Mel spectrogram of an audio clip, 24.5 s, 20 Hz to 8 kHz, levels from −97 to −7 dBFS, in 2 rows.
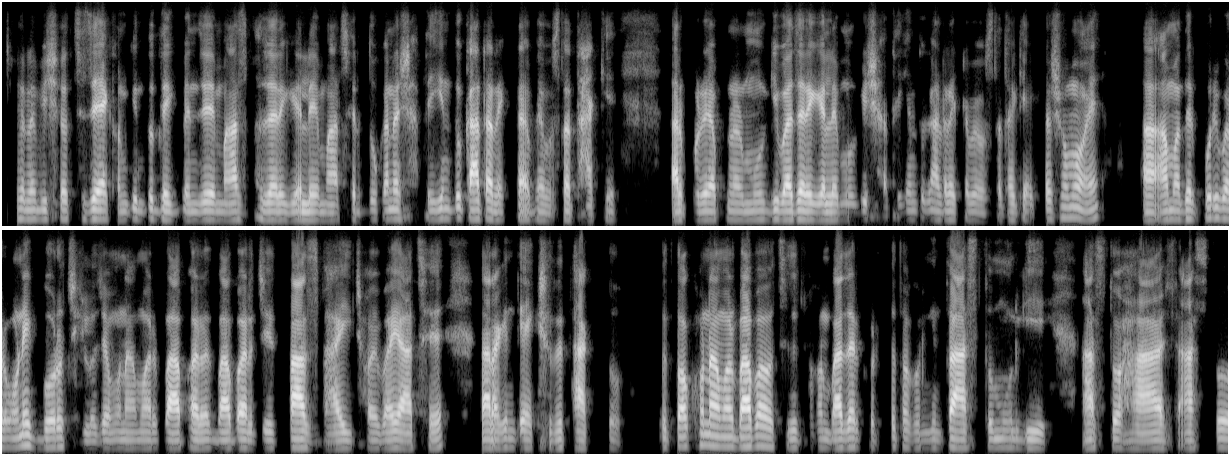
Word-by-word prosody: আসলে 120 -2 -4
বিষয় 120 - -4
হচ্ছে - - -18
যে 125 - +6
এখন 110 - -12
কিন্তু 115 -1 -7
দেখবেন 110 0 -2
যে, 115 - +4 0.2
মাছ 110 +1 +3
বাজারে 110 -3 +2
গেলে 110 +1 +1 0.2
মাছের 105 - -4
দোকানের 120 +1 -2
সাথে - - -13
কিন্তু 130 +1 -4
কাটার 120 0 +6
একটা - - -2
ব্যবস্থা - - -3
থাকে। - - -5 0.6
তারপরে 115 0 +1
আপনার 110 0 -6
মুরগি 115 +1 -7
বাজারে 115 0 +6
গেলে 110 0 +3
মুরগির 110 -1 -6
সাথে - - -13
কিন্তু 115 -1 -14
কাটার 115 0 -3
একটা - - -13
ব্যবস্থা 100 -2 -11
থাকে। 110 -2 -8
একটা - - -7
সময় 135 -4 -1 0.5
আ - - +7 0.2
আমাদের 120 +1 -1
পরিবার 135 -3 -2
অনেক 140 +3 +2
বড় 120 +1 +2
ছিল। - - -12
যেমন 110 0 -5
আমার 105 0 -4
বাবার, 105 +1 +5 0.2
বাবার 110 +1 +4
যে 110 - -5 0.2
৫ 115 -1 +8 0.2
ভাই, 100 +2 +1 0.2
৬ 105 0 -5
ভাই 110 +1 +4
আছে, - - -8 0.5
তারা 110 0 +6
কিন্তু 115 -1 -11
একসাথে 100 - -5
থাকত। - - +1 0.5
তো - - -10 0.2
তখন 130 +4 +1
আমার 125 0 +2
বাবা 125 +2 +7
হচ্ছে 120 - -7
যে 115 - -8
যখন 115 - -11
বাজার 115 +2 +4
করত, - - -17 0.2
তখন 110 -2 -8
কিন্তু 105 -2 -9
আস্ত 110 - -9 0.2
মুরগি, 110 -1 -8 0.5
আস্ত - - -5 0.2
হাস। 105 +1 +4 0.2
আস্ত 105 - -6
115 Hz, 170 wpm, -24 LUFS, 110-120 Hz, 0.6 s, ৫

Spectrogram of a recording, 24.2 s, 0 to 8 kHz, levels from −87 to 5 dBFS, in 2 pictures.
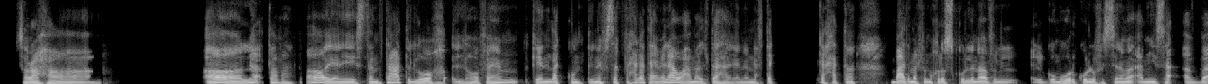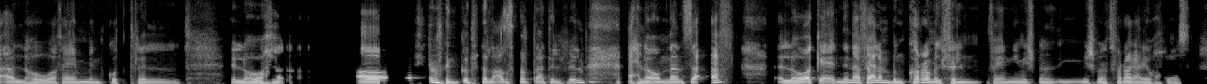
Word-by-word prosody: صراحة 110 -4 +1 1.2
آه، 130 -4 +6
لأ 135 +6 +1
طبعًا، 130 -3 -1
آه، 155 +2 +4
يعني 110 -1 +1
استمتعت 115 +9 0
اللي 115 -2 +1
هو 130 +2 +5
خ 95 - -5
اللي 110 -2 -5
هو 120 - 0
فاهم، 135 +2 0
كإنّك 130 +3 0
كنت 115 -1 -4
نِفْسك 125 +4 0
في 125 - -6
حاجة 135 +2 -1
تعملها 135 +4 +2
وعملتها، 115 -3 0
يعني 95 0 -7
أنا 100 +1 -3
افتك 120 +3 -5 0.4
حتّى 130 -1 -2 0.4
بعد 125 - +3
ما 120 - +3
الفيلم 130 +3 -2
خلص 135 0 +2
كُلّنا 120 +1 +1
في 115 - -9
ال 100 -5 -6 0.2
الجمهور 110 +6 0
كُلّه 135 -1 +1
في 130 - -7
السينما 130 +1 +2
قام 125 +1 -2
يصقَّف 110 -4 -2
بقى 115 +4 -1
اللي 115 -2 -3
هو 115 +1 0
فاهم، 115 +2 -2
من 110 -4 -3
كُتر 120 +2 -5
ال 105 +1 -7 0.5
اللي 115 -1 0
هو 125 +3 +4
خ - - -1 0.9
آه، 140 +1 +8 0.7
من 130 -6 +4
كُتر 165 0 +1
العظمة 140 +1 -1
بتاعة 135 -3 -4
الفيلم 140 +5 -2 0.5
إحنا 125 -4 +2
قُمنا 145 +2 +2
نصقَّف 150 - 0 0.4
اللي 115 +1 +2
هو 150 +4 +7
كإنّنا 140 +4 +1
فعلًا 160 0 +4
بنكرّم 150 +4 +3
الفيلم 115 -5 -1
فاهمني، 115 +2 -3
مش 115 -1 -4
بن 105 -4 -5 0.3
مش 105 - -2
بنتفرّج 110 +3 -2
عليه 105 +2 -2
وخلاص. 100 +1 -9
120 Hz, 170 wpm, -22 LUFS, 110-135 Hz, 1.2 s, آه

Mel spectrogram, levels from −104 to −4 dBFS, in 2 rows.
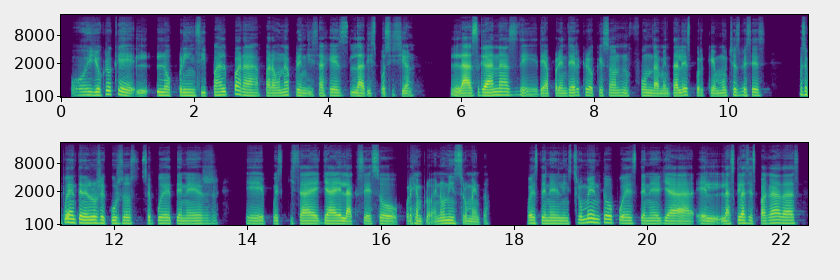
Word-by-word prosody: Uy, 150 +1 -3
yo 150 0 +3
creo 180 +4 0
que 150 -8 +1
lo - - -3 0.2
lo 145 -1 +2
principal 140 +2 -1
para 145 -6 +1
para 125 -1 +1
un 130 +3 -1
aprendizaje 135 -1 -2
es 135 +1 -4
la 125 -2 +2
disposición, 120 0 -6 0.5
las 120 +2 +4
ganas 150 +3 +3
de 65 0 -4
de - - -1
aprender 125 +4 -1
creo 135 -5 -1
que 130 - -7
son 130 -1 -3
fundamentales, 125 +2 +1
porque 130 -4 -5
muchas 135 +4 -3
veces, 145 -1 -2 0.5
pues, 170 - -4
se 170 - 0
pueden 175 +3 +5
tener 150 -3 +6
los 155 0 +4
recursos, 140 -1 -1
se 140 - -5
puede 140 -1 0
tener, 130 0 -2 0.4
eh, 130 -3 -2
pues, 130 -2 -5
quizá 130 0 +1
ya 130 +1 +3
el 130 -1 +5
acceso, 125 +2 0
por - - -6
ejemplo, 125 -1 -2
en 125 +2 -2
un 145 +1 +3
instrumento. 120 -7 -3 0.5
Puedes 140 0 0
tener 135 -1 +1
el 135 - 0
instrumento, 165 +4 +1
puedes 140 -3 -2
tener 130 -1 -1
ya 125 -1 +2
el 125 -1 -1
las 130 +1 0
clases 145 -2 +1
pagadas, 145 +1 +2
135 Hz, 155 wpm, -22 LUFS, 130-145 Hz, 0.5 s, tener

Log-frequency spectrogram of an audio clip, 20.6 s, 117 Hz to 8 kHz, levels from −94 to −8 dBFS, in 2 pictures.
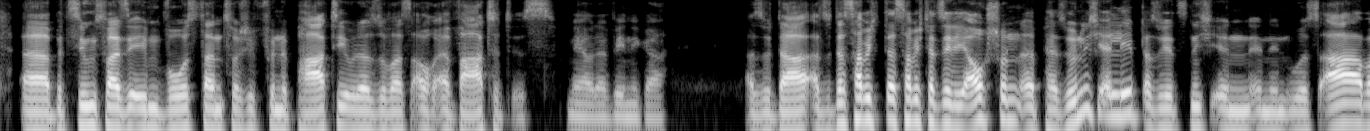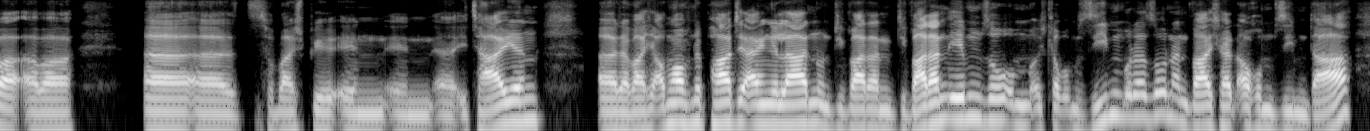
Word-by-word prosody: äh, 110 -1 +3
beziehungsweise 125 +3 +2
eben 120 -3 0
wo's 120 0 -1
dann 120 -1 0
zum 125 0 -6
Beispiel 115 0 -7
für 120 +2 -6
'ne 115 -1 -2
Party 110 +4 +2
oder 115 -2 +1
so 110 +1 -6
was 110 -1 -2
auch 115 -1 -4
erwartet 105 -1 -2
ist, 90 0 -11
mehr 95 -2 -9
oder 90 -1 -9
weniger. 90 -2 -10 0.6
Also 105 +1 -7
da 110 +3 +4
also 115 -2 -4
das 145 +2 -1
habe 170 -1 +5
ich 170 - -7
das 165 -1 +1
habe 160 - +3
ich - - -5
tatsächlich 145 -3 0
auch 165 - +6
schon, 160 -1 -3
äh, 125 - 0
persönlich 145 - -3
erlebt, 195 -1 0
also 125 -3 -4
jetzt 120 -2 -5
nicht 125 -2 -4
in 115 -1 -2
in 110 -1 -6
den 110 0 -5
USA, 110 +5 +2
aber 130 -4 +2
aber, 110 0 -1 0.5
äh 110 -2 +1
äh, - - -8
zum 110 - -16
Beispiel 110 +1 -5
in 105 -1 -6
in, 100 -1 -9
äh, 100 -1 -8
Italien. 140 +11 +1 0.5
Äh, 110 0 +2
da 110 0 0
war 115 0 +2
ich 120 - -4
auch 115 - 0
mal 150 +3 +4
auf 145 -1 +4
'ne 155 - -2
Party 150 +1 +3
eingeladen 140 +1 +4
und 125 -4 -5
die 115 - -10
war 120 -1 +4
dann 115 -1 -2
die 110 0 -13
war - - +6
dann 155 +4 +5
eben 175 +1 +1
so 165 0 -2
um, 135 -1 -5
ich 120 - -11
glaube, 120 -1 -6
um 115 - -9
7:00 145 - -6
oder 190 0 -2
so 200 - -3
und 205 - -3
dann 155 -6 -6
war 130 0 +5
ich 130 - -5
halt 130 -1 -1
auch 125 -1 -1
um 120 -1 -4
7:00 110 -1 -6
da, - - +4
115 Hz, 250 wpm, -22 LUFS, 110-140 Hz, 0.6 s, auch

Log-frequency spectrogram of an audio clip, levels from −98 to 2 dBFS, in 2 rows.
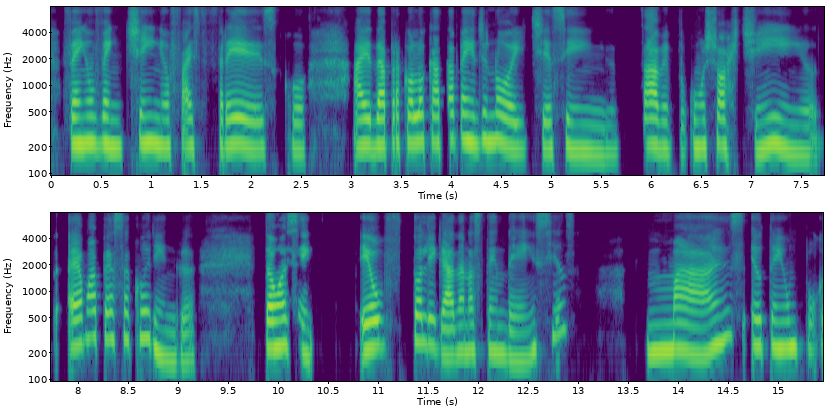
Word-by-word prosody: vem 215 0 +4
um 220 - +3
ventinho, 215 0 0
faz 200 0 -3
fresco, 195 -2 -1 0.5
aí 205 0 +4
dá 205 0 +5
para 215 +1 -3
colocar 220 0 +2
também 235 0 0
de 240 +2 -1
noite, 205 -4 0
assim, 180 -3 -4 0.2
sabe, 205 -2 +3 0.2
com 200 0 -2
o - - 0
shortinho 195 -2 -2 0.2
É 240 - +5
uma 295 +3 +1
peça 285 -1 -3
coringa. 180 - -3 0.7
Então 230 0 +8
assim, 235 -4 +1 0.5
eu 225 +3 +6
f - - -19
estou 265 -1 +1
ligada 205 -6 +1
nas 210 0 -3
tendências, 205 - -6 0.7
mas 215 +6 +1
eu 240 -1 +1
tenho 230 -1 -1
um 235 - +3
pouco, 225 0 -11
210 Hz, 130 wpm, -22 LUFS, 195-230 Hz, 0.7 s, Então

